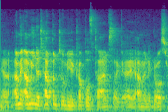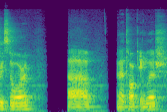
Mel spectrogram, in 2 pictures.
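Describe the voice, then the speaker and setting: This man speaks fairly quickly with an American accent and a fairly low pitch. His pitch varies in an ordinary way, and there is audible room echo. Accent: American-sounding English. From Germany. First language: German. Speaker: video game streamer. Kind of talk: casual live-stream chat. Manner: relaxed, many fillers.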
